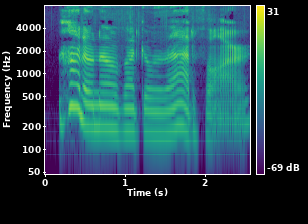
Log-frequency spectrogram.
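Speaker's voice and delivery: slow drawling speech. [name] replies to Jason after laughing, drawling. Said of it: "he drawled".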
